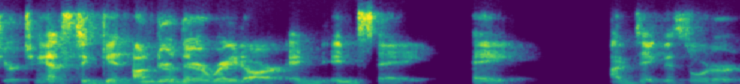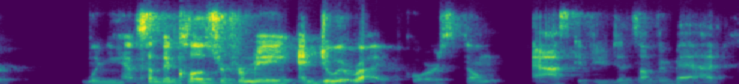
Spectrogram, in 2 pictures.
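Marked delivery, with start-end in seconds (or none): none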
